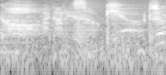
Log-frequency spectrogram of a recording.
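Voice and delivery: breathy, unvoiced girlish crush whisper; hushed, secret swoon. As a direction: whisper it to yourself, smitten. Swooning thought as he walks in.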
